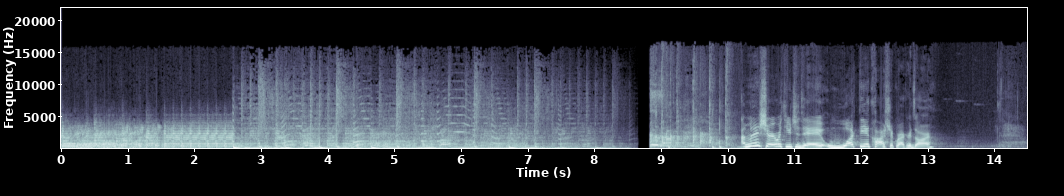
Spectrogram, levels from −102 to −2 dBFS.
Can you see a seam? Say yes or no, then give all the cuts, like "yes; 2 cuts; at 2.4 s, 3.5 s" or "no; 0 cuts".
yes; 1 cut; at 1.5 s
